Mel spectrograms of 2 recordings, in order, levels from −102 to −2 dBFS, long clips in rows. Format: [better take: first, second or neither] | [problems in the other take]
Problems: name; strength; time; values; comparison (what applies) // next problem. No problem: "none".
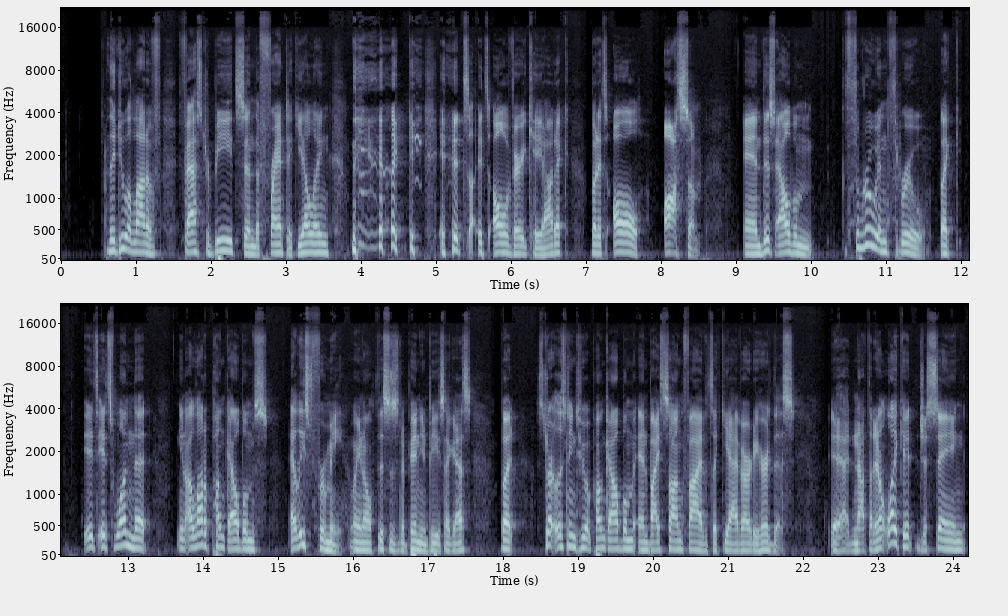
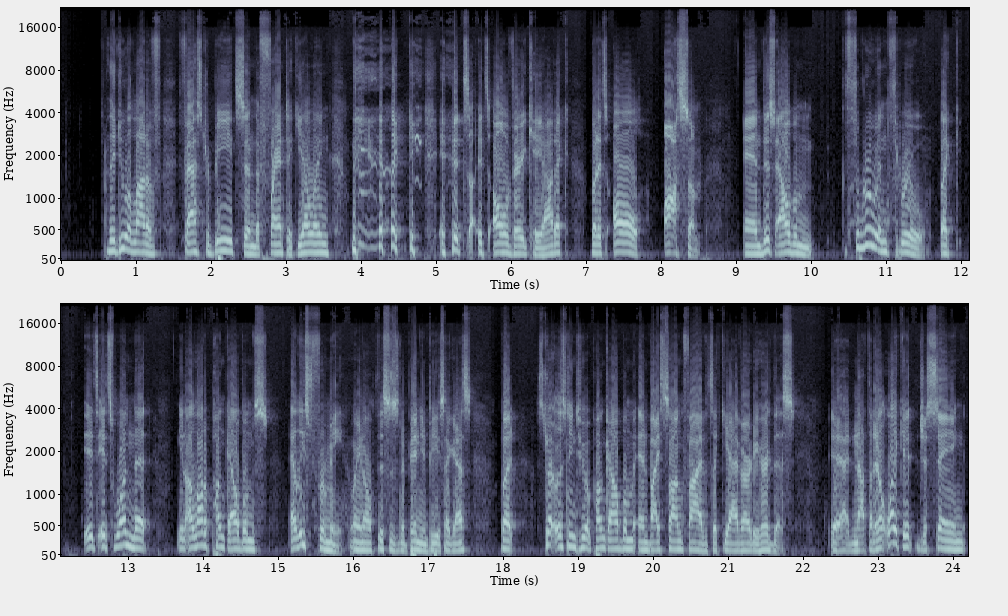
first | distortion; slight; 10 dB below the speech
